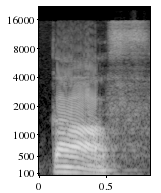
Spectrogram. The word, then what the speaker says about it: calf: यहाँ पे इस वर्ड में एल साइलेंट है, तो हम इसको पढ़ेंगे इस प्रकार, काफ.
